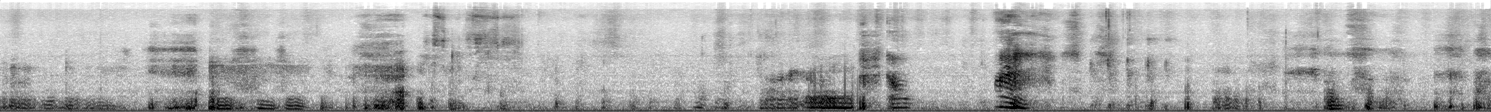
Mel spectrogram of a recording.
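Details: A pug making funny noises in a small room: irregular snorts, grunts and breathy growl-like sounds, with a brief louder whine near the end and faint human voice.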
